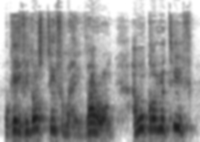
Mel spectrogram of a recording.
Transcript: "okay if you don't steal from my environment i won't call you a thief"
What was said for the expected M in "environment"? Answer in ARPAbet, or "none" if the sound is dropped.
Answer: none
